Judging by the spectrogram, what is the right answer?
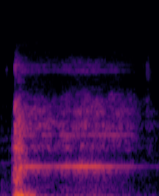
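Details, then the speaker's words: Panoramic roof opening: a short clunk, then a steady mid-pitched whirr fading over a second; the roof makes an odd noise when opening and closing, and the cause is not yet found. "Ovdje imamo i panorama krov, koji prilikom otvaranja i zatvaranja, kao što čujete, pravi neki zvuk."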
